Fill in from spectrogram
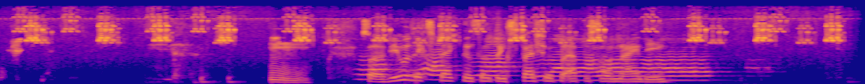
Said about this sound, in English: I can do the crickets. Hold on.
